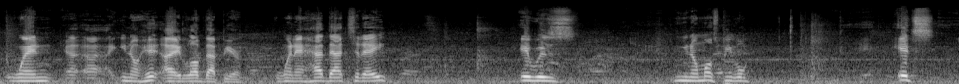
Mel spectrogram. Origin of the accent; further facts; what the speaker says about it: New York, United States; we're from New York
